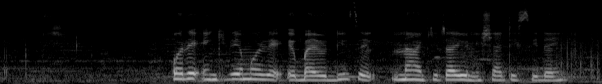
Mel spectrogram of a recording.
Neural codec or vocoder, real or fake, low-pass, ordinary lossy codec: vocoder, 48 kHz, 128 mel bands, Vocos; fake; 19.8 kHz; none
